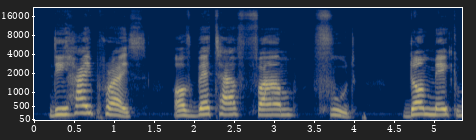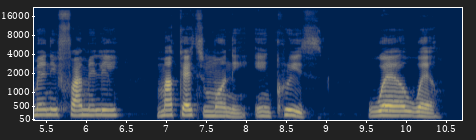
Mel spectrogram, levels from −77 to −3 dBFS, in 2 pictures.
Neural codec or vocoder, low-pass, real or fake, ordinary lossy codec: vocoder, 48 kHz, 128 mel bands, Vocos; none; fake; none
